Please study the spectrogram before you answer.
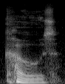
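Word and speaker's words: Coes: by a man named frank l kose c-o-e-s i'm assuming i'm pronouncing that correctly he stamped his name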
